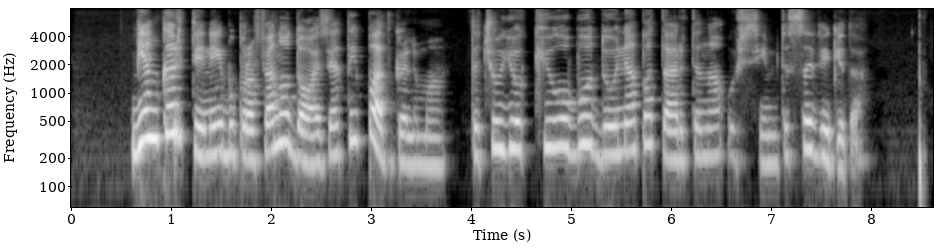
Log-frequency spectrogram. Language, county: Lithuanian, Kaunas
